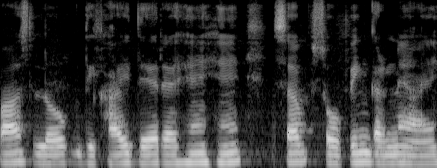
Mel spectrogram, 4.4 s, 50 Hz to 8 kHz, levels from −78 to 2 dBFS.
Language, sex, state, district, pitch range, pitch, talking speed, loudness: Hindi, male, Bihar, Jamui, 110-115 Hz, 110 Hz, 150 wpm, -17 LUFS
